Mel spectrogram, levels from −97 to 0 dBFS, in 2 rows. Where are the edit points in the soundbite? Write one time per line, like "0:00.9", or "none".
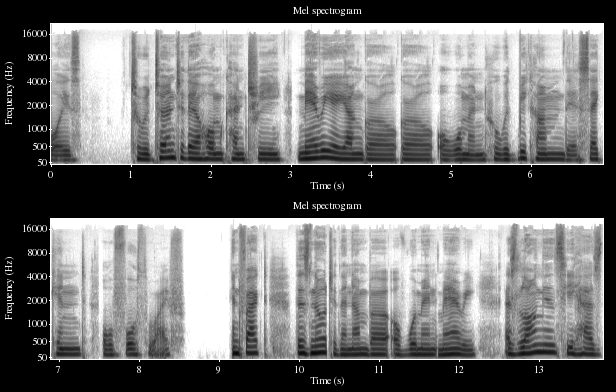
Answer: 0:03.0
0:04.4
0:05.8
0:07.5
0:10.3
0:11.7

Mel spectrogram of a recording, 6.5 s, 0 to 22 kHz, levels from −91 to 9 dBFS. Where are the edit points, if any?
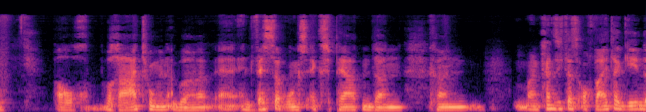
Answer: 0:01.7
0:03.7
0:04.3

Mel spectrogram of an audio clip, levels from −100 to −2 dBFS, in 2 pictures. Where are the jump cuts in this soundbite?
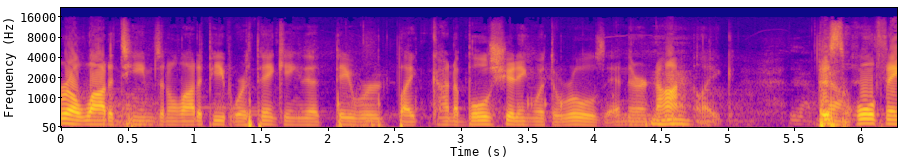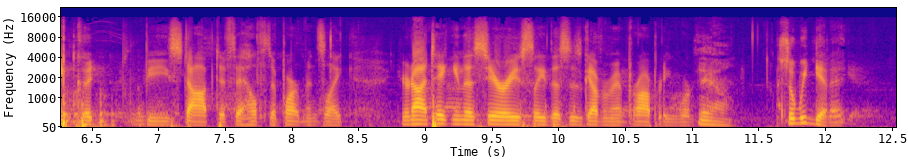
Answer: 0:01.3
0:02.5
0:06.9
0:11.0

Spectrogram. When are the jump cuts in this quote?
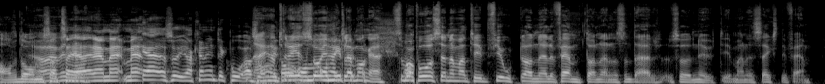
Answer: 0:01.4
0:02.3
0:02.8
0:04.1

